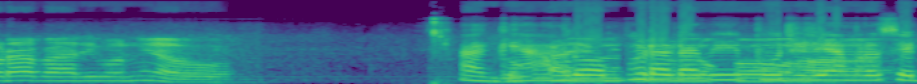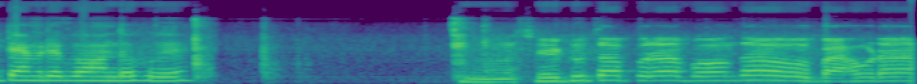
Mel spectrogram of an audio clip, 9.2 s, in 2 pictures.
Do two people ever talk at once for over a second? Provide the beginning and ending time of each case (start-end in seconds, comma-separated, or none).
2.5-4.6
